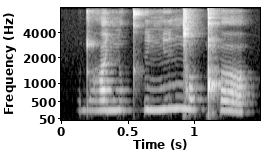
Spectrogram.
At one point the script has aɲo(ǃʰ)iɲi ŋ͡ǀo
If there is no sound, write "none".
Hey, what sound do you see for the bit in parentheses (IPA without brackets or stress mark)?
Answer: kʰ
